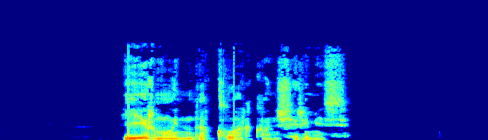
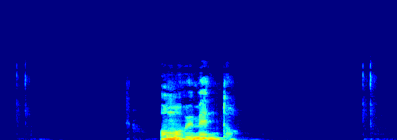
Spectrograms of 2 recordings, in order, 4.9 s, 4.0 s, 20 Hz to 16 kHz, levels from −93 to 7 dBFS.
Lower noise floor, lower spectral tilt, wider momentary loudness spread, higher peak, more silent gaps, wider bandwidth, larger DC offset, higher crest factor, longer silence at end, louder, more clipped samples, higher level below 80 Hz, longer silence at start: about the same, under -90 dBFS vs under -90 dBFS; second, -5 dB/octave vs -7.5 dB/octave; first, 15 LU vs 10 LU; first, -6 dBFS vs -14 dBFS; neither; first, 11.5 kHz vs 7.8 kHz; neither; about the same, 20 dB vs 20 dB; second, 1.45 s vs 1.65 s; first, -24 LUFS vs -28 LUFS; neither; first, -52 dBFS vs -76 dBFS; second, 1.25 s vs 1.6 s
